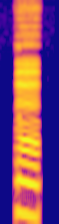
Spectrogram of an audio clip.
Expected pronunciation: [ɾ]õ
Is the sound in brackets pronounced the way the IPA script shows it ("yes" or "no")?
yes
